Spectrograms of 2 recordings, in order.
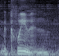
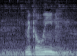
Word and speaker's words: McAleenan: It's Kevin McLennan. McAleenan is how you pronounce his last name.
